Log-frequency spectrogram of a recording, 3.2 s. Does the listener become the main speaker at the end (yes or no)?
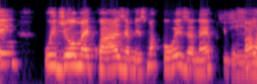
no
